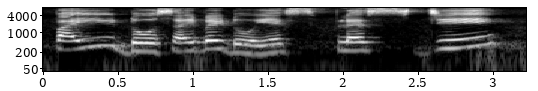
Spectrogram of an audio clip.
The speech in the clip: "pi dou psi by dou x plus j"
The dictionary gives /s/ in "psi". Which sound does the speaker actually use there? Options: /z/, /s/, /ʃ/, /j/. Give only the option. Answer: /s/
